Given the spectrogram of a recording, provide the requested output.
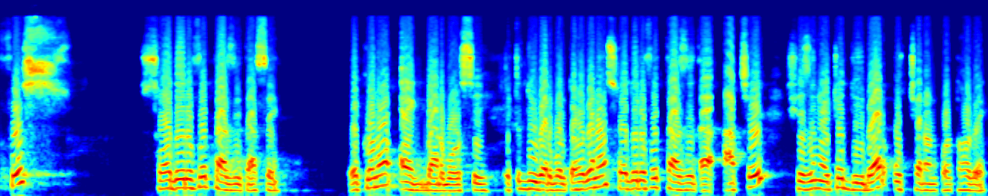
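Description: Slow, patient man spelling syllables aloud. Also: a little high, darkish tone. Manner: patient, repetitive, spells syllables then blends them. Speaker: Quran reading teacher. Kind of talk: slow spelling drill, letter by letter. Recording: long hall reverb.

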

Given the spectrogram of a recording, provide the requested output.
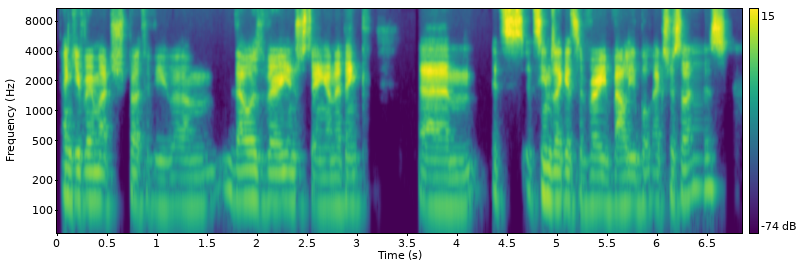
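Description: A man with a bright, fairly low voice moderates a video call with halting phrasing. He is heard from somewhat far from the mic. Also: steady tone. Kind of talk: webinar moderation.

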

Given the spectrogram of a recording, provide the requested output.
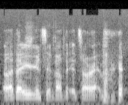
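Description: A man's voice: sits low, fast talker, a little mellow, slight background noise. A man playing a video game with a friend, laid-back and teasing, laughing often. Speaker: gamer co-op player. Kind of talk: casual gaming chat.

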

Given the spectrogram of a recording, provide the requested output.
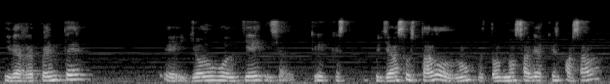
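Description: Man recounting a vision, mellow. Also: high voice, faint music behind. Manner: halting storytelling with many restarts. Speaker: guest giving testimony. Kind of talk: personal testimony in conversation.

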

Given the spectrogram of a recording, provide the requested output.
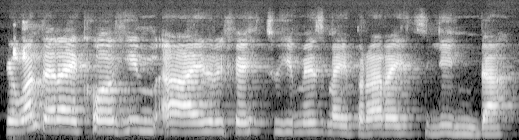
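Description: A woman, a congregant answering a prophet with hesitant, soft replies. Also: fairly high pitch, fairly quick, low-quality recording.

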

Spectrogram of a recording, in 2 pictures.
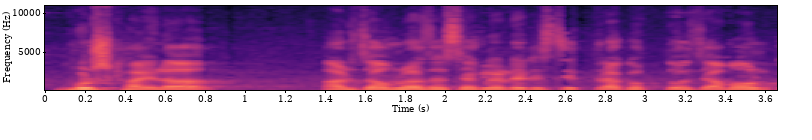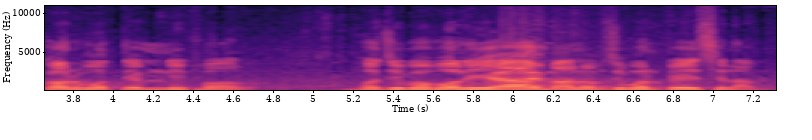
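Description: A man's voice: high voice, a bit bright, a little hiss or hum. A man teaching and leading a group in devotional chanting, giving hand instructions and urging them to chant with an open mind. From Bengal. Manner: exhorting, calls out and leads group chanting. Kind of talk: guided devotional chanting lesson.

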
